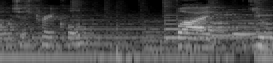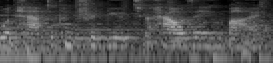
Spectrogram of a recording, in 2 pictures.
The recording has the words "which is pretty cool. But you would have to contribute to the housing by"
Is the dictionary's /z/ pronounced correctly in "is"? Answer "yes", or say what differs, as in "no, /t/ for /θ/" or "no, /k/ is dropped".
no, /s/ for /z/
